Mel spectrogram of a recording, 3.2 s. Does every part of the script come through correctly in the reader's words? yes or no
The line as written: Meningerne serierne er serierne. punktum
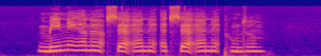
yes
